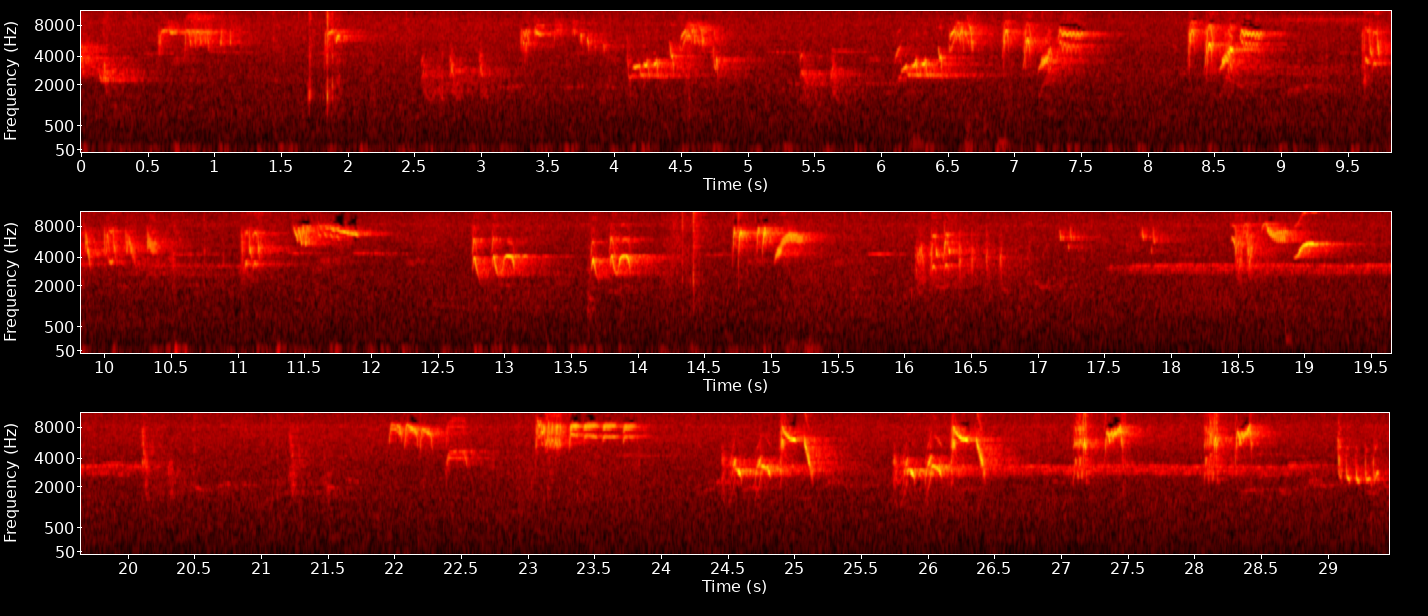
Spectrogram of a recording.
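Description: Forest birds calling: many short chirps and whistles, some rising or falling, keep coming, with a couple of longer held notes. A low rumble underneath stops about halfway through.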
